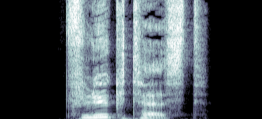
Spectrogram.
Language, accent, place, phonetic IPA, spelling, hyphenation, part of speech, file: German, Germany, Berlin, [ˈpflyːktəst], pflügtest, pflüg‧test, verb, De-pflügtest.ogg
- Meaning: inflection of pflügen: 1. second-person singular preterite 2. second-person singular subjunctive II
